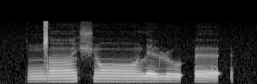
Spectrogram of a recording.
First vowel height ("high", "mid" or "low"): low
